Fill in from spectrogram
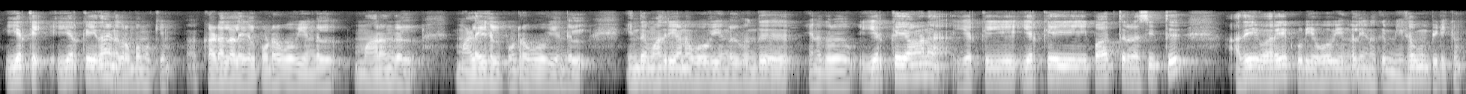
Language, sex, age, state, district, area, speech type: Tamil, male, 30-45, Tamil Nadu, Salem, rural, spontaneous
